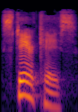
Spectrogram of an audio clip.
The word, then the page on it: staircase: American English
